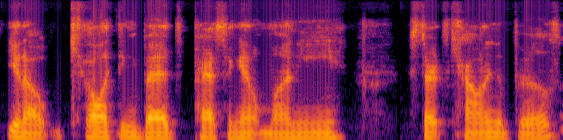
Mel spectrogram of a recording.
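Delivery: usual speaking voice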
